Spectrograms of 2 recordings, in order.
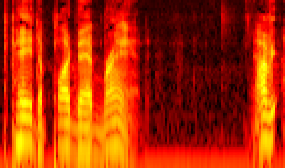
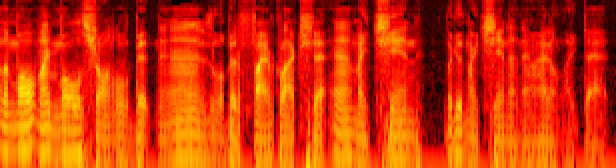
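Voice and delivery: low, sinking fussy grumble; mock self-critical; 10 semitones lower, 6 dB quieter than usual. Commentator acting out someone rejecting their selfies, low grumbling. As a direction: pick yourself apart under your breath. Acts out rejecting own photos.

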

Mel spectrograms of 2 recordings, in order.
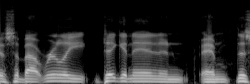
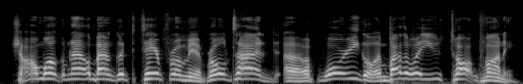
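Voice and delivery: Alabama accent imitation; 6 semitones higher than usual. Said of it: "a New Yorker that lived in Alabama".

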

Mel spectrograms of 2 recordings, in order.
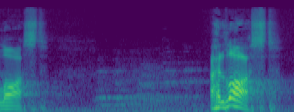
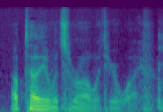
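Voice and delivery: put-on low, slurry old mayor; tipsy town official in a low voice; drunk mayor; 9 semitones lower than usual. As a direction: rumble it from the back, deep and boozy. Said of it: "he's always drunk".

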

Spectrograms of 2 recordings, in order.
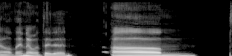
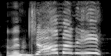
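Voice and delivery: mock German. Jokey German pronunciation.

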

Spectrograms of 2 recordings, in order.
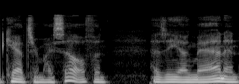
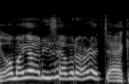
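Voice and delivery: mock alarm; 14 semitones higher, faster than usual. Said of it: "turn around thinking".

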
